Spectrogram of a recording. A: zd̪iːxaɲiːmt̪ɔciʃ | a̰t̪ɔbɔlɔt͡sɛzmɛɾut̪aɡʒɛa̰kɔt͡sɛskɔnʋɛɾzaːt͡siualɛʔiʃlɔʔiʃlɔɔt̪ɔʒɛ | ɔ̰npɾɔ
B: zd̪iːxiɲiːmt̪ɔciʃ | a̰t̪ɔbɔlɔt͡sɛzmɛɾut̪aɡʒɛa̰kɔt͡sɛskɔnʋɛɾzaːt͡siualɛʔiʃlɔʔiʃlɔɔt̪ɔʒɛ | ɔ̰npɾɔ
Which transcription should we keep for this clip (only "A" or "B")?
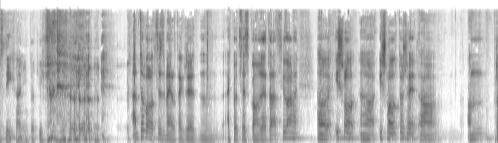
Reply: A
